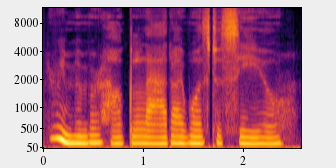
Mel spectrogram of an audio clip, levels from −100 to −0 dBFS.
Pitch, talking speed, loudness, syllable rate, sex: 165 Hz, 230 wpm, -17 LUFS, 5.1 syllables/s, female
